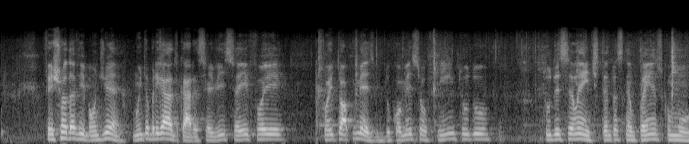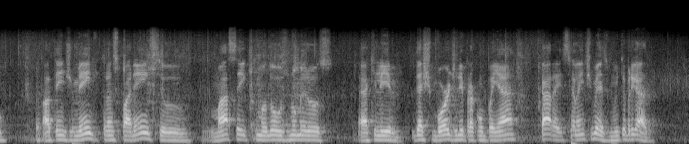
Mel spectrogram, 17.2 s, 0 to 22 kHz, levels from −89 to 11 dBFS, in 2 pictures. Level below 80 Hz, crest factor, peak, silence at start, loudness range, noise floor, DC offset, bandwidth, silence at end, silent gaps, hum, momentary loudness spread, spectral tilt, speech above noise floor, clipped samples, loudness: -52 dBFS; 16 dB; 0 dBFS; 0.6 s; 5 LU; -43 dBFS; under 0.1%; 9.6 kHz; 0.45 s; none; none; 9 LU; -6 dB/octave; 27 dB; under 0.1%; -17 LUFS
